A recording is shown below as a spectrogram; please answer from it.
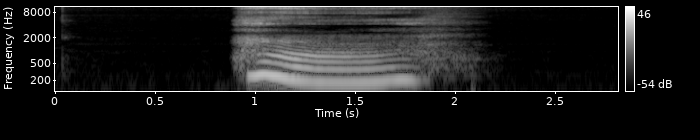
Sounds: Sigh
